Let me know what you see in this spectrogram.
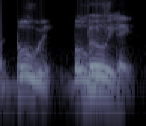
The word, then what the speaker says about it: Bowie State: And is it pronounced, correct me if I'm wrong, is it Bowie State or? – Oh, yeah, Bowie State. – Bowie State, yeah.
